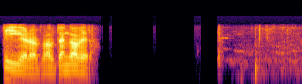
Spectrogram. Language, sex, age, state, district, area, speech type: Dogri, male, 30-45, Jammu and Kashmir, Reasi, rural, conversation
